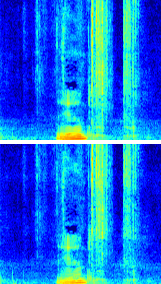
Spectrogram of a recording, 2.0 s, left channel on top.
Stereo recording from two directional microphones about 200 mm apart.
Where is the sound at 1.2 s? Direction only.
Centre (ahead or behind).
